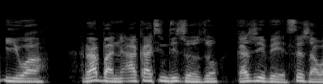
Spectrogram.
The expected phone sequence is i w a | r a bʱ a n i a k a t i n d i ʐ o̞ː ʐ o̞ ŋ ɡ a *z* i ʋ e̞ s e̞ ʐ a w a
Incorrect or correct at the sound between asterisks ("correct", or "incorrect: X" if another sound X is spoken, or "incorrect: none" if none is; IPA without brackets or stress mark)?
incorrect: ʐ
